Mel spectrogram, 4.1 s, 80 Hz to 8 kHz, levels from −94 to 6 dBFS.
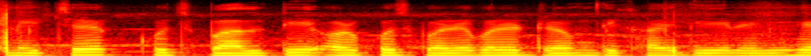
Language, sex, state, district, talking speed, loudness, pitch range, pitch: Hindi, male, Assam, Sonitpur, 175 wpm, -21 LUFS, 130-140 Hz, 130 Hz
